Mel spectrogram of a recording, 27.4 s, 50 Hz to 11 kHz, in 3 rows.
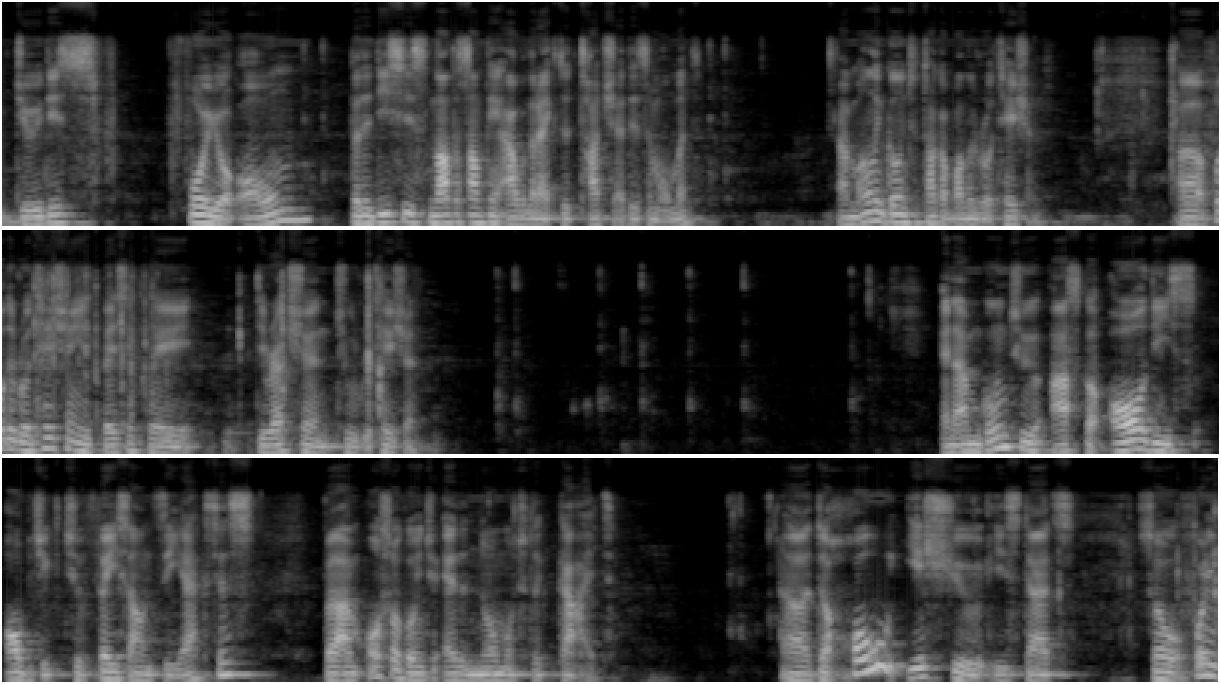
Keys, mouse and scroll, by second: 2.4 click, 3.4 click, 5.6 click, 8.6 ctrl+a, 13.6 drag, 14.3 click, 15.5 drag, 17.9 drag, 20.7-23.8 drag, 25.6 click, 26.1 click, 26.7 scroll up 2, 27.2 shift+a.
